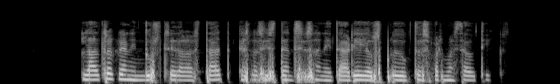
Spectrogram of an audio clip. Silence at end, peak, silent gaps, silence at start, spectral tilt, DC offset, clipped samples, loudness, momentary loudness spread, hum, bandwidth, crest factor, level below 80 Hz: 0.7 s; -2 dBFS; none; 0.8 s; -5.5 dB/octave; under 0.1%; under 0.1%; -17 LUFS; 7 LU; none; 8.2 kHz; 16 dB; -48 dBFS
